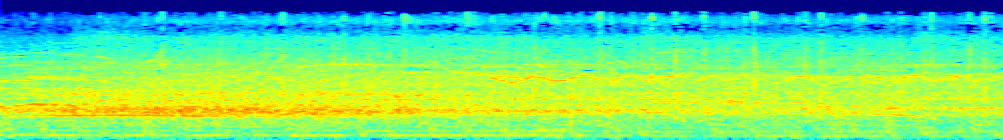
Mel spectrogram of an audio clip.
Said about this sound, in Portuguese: Hoje nós vamos falar de Quentin Tarantino. Sensacional, parabéns. Palmas.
